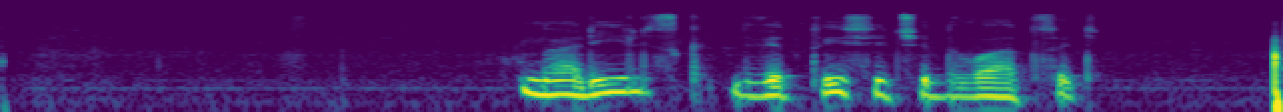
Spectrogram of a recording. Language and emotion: Russian, sad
